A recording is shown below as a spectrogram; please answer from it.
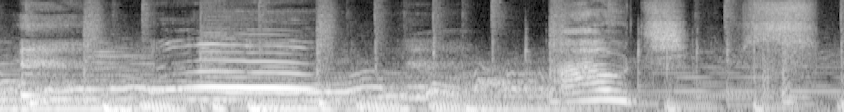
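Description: A song from a meme clip: a heavy bass beat under a high, wailing voice that slides up and down, altered by an audio filter. The beat fades out near the end, leaving short sliding vocal cries.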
